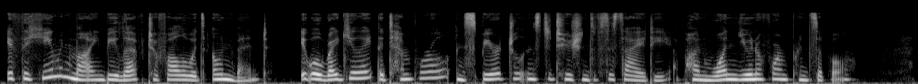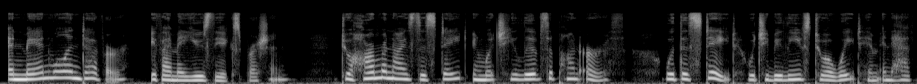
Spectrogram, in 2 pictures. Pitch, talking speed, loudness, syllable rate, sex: 230 Hz, 185 wpm, -18 LUFS, 5.8 syllables/s, female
